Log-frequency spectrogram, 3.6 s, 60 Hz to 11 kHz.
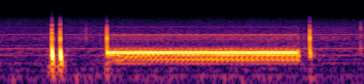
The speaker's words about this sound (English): After it's finished dialing, you'll hear the number 5 crossbar line go tick a clunk. Then the trunk will go off hook, and then we hear the tick of the number 5 crossbar line being cut through.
